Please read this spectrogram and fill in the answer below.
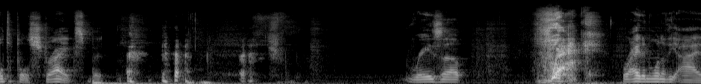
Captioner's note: laughs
